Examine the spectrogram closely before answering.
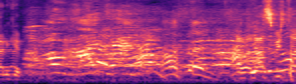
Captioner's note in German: Geschrei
